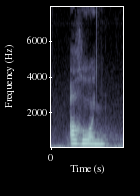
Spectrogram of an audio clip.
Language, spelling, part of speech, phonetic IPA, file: Belarusian, агонь, noun, [aˈɣonʲ], Be-агонь.ogg
- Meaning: 1. fire 2. gunfire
